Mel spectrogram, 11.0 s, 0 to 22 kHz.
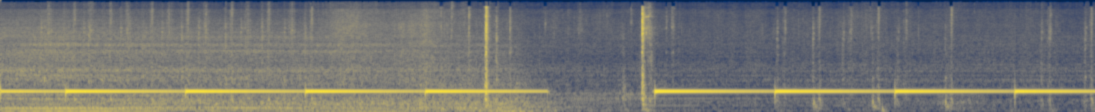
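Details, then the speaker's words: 2014 Camaro whose key sometimes cannot be removed because the shifter microswitch intermittently fails to close. Sharp clicks from the shifter over a repeating warning chime. The key release solenoid is working normally at this moment. "You can hear that solenoid clicking."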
